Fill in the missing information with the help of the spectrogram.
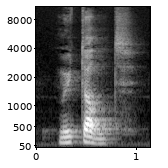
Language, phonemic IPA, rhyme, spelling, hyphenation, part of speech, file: Dutch, /myˈtɑnt/, -ɑnt, mutant, mu‧tant, noun, Nl-mutant.ogg
- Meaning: mutant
